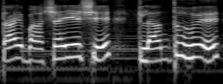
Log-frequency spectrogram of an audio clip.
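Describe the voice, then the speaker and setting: A woman's voice: high-pitched, fairly even intonation, moderate pace, faint music behind, natural voice. A woman voicing a caring female fox mother and wife in a cartoon, tender and tearful in manner. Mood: grieving. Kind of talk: cartoon voice acting.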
